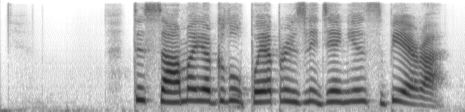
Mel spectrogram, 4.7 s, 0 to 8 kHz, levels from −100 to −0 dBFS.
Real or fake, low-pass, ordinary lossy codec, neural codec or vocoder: fake; 7.2 kHz; none; codec, 16 kHz, 0.5 kbps, X-Codec, HuBERT features, trained on LibriSpeech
